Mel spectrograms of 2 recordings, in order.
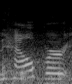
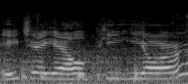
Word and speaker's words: Halper: We're talking today to Halper, and that is spelled, and then Halper, Halper.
